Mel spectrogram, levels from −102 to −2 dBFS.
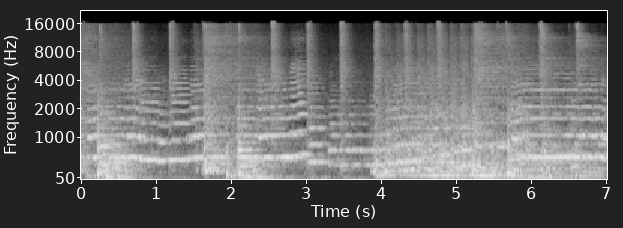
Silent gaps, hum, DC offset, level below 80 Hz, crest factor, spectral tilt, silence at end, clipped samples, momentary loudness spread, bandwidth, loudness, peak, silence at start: none; none; under 0.1%; -30 dBFS; 12 dB; -5.5 dB/octave; 0 s; under 0.1%; 6 LU; 17 kHz; -17 LUFS; -4 dBFS; 0 s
